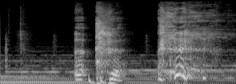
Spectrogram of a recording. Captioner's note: coughs; laughs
